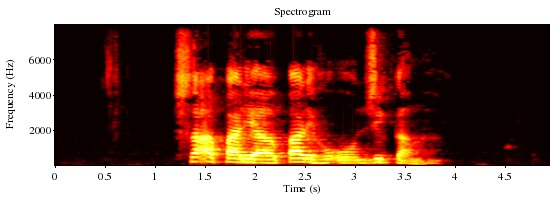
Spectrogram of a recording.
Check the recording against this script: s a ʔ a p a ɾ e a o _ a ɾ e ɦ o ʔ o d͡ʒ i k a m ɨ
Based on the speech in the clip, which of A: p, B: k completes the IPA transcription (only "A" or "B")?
A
